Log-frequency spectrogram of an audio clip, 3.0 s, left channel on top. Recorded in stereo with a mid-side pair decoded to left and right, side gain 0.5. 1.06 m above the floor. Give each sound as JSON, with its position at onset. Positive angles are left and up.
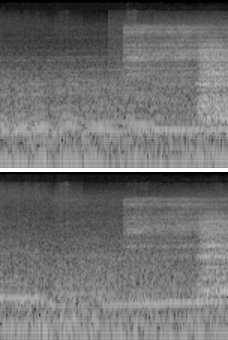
{"t": 1.6, "sound": "a pop", "azimuth_deg": 65, "distance_m": 1.7}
